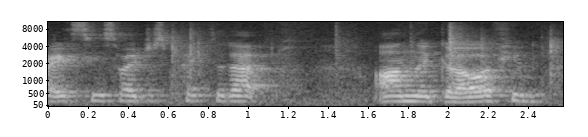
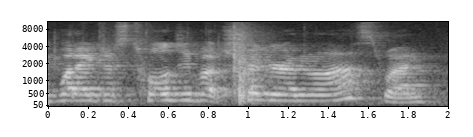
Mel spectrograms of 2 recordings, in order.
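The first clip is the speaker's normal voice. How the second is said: ordinary delivery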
